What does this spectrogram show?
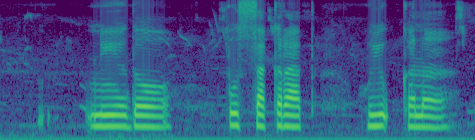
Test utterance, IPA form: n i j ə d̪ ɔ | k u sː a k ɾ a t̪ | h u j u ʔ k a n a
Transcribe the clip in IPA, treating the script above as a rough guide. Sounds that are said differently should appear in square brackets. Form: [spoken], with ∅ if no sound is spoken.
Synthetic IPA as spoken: n i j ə d̪ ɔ | [p] u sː a k ɾ a t̪ | h u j u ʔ k a n a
